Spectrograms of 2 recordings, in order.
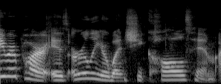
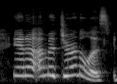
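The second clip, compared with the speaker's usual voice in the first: much higher, self-important mock tone; haughty high voice; 12 semitones higher than usual. Kate mocked as pretending to be a journalist, high and haughty. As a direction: play the pompous know-it-all. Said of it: "She's like".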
